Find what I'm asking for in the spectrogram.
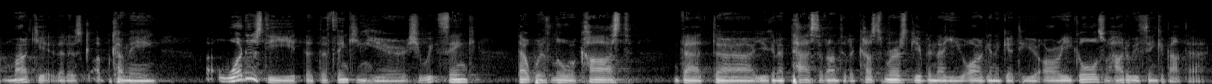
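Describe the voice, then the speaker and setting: A man asking an analyst's questions on a conference call, unscripted and halting, rephrasing as he goes. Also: low-pitched, dark tone, in a large hall.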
